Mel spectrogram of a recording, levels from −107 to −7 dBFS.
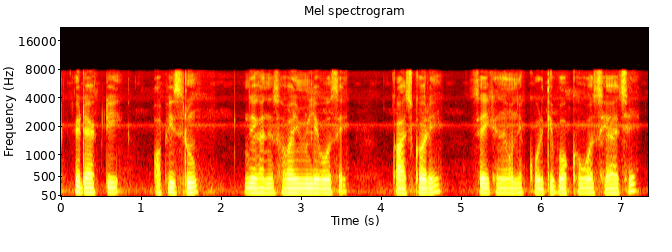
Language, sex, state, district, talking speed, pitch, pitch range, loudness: Bengali, male, West Bengal, Paschim Medinipur, 120 wpm, 110 Hz, 110-130 Hz, -20 LUFS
